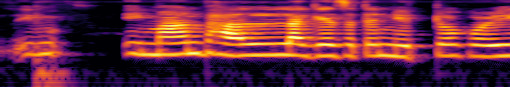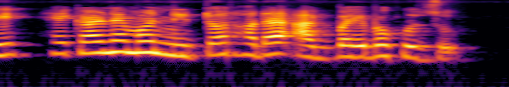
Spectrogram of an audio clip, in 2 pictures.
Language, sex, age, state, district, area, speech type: Assamese, female, 18-30, Assam, Charaideo, urban, spontaneous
